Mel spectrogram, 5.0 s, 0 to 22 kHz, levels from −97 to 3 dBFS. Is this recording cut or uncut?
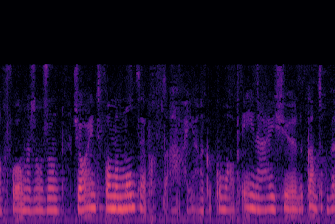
cut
